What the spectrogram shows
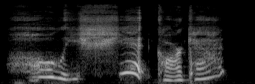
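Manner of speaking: barely voiced breath of pity. He speaks to Carcat, full of pity; breathed. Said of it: "he breathes".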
